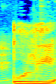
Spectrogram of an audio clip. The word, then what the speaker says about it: Uli: kekaisaran malu lahir mansa Uli menggantikan ayahnya sundiata kata mansa dalam bahasa maningka berarti Raja Uli adalah pengucapan lokal dari Ali Uli memperluas perbatasan Mali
